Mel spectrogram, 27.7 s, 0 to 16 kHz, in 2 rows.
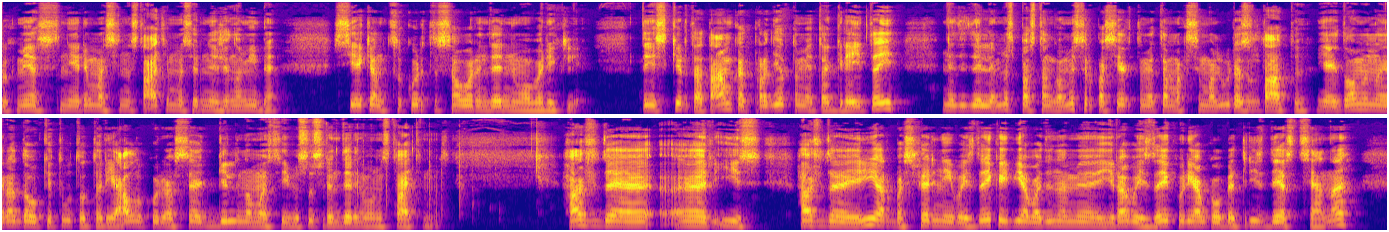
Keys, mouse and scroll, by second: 10.7 click, 12.8-14.9 drag, 14.9 middle click, 15.6 middle click, 17.6 middle click, 26.5-27.7 drag.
